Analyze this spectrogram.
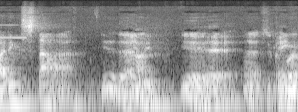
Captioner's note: timer dings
